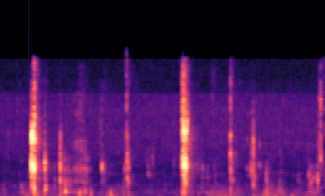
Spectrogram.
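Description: Close-miked chewing of a hand-fed mouthful of rice and eel curry: wet mouth smacks and clicks at an uneven pace, two of them louder, about half a second in and near three seconds.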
